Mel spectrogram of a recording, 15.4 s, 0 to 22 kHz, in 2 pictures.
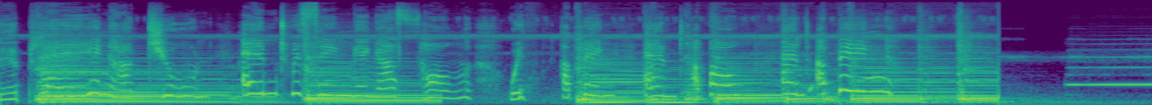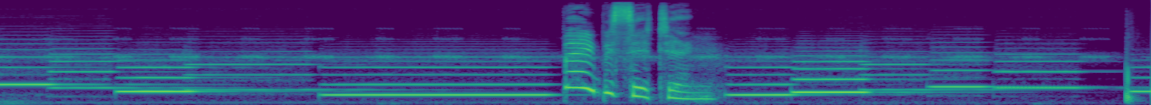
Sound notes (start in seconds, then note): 6.6 crickets chirping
